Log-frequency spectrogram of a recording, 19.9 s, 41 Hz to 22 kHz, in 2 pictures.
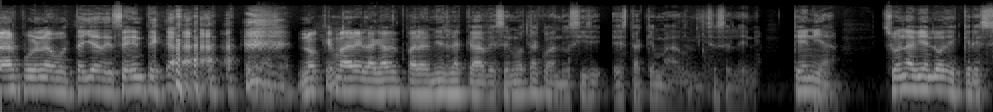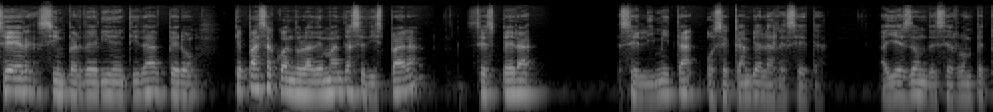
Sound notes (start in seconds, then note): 1.5 laughter; 2.4 gasp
